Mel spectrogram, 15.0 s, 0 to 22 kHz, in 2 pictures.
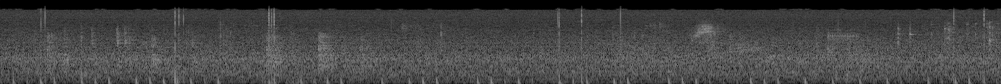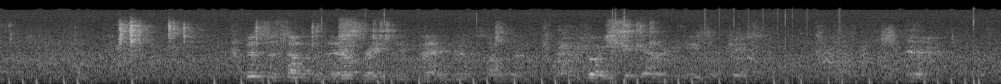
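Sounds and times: low crackle: 0:00.0 - 0:15.0.

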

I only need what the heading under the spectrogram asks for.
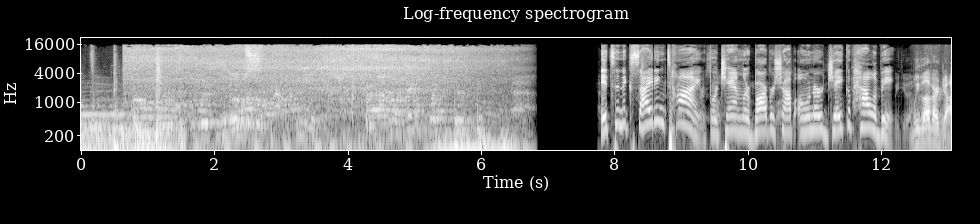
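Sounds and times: background music: 0:00.0 - 0:06.6
electric hair clippers buzzing: 0:00.6 - 0:06.6.

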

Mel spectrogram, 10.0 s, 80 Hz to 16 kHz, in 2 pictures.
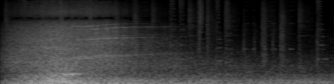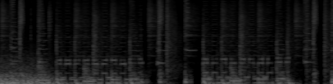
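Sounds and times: rushing whoosh: 0:00.0 - 0:06.4.

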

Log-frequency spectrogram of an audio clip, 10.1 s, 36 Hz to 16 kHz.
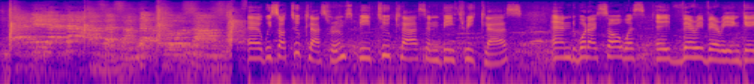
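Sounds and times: children singing in unison: 0:00.0 - 0:03.3.

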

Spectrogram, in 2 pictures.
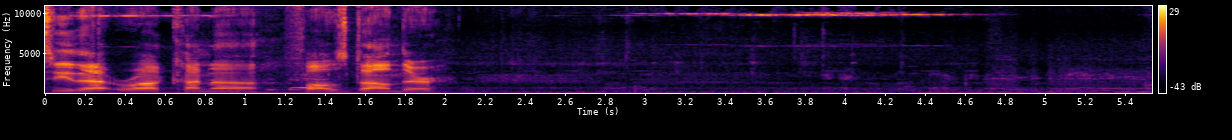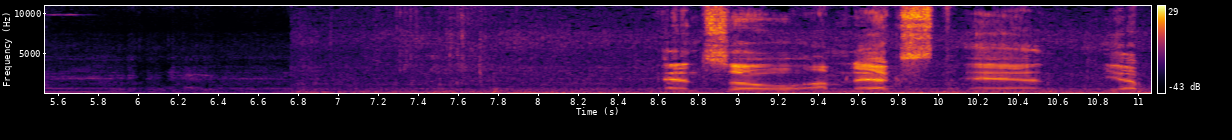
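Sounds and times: engine humming: 0:00.0 - 0:11.0
engine rumbling: 0:00.0 - 0:11.0.

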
